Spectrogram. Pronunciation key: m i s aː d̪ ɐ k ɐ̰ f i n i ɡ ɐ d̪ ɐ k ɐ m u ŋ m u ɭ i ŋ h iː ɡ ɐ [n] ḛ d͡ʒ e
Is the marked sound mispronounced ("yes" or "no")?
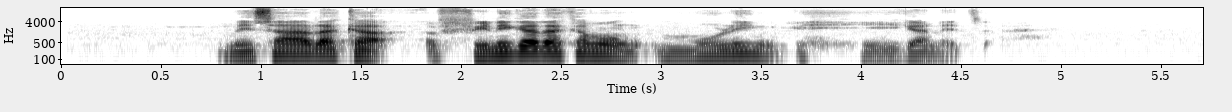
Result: no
